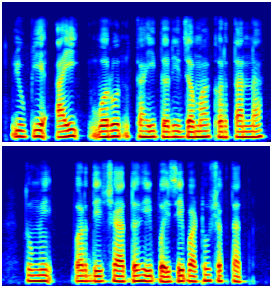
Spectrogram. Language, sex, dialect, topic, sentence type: Marathi, male, Varhadi, banking, statement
